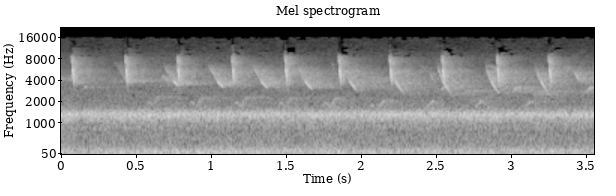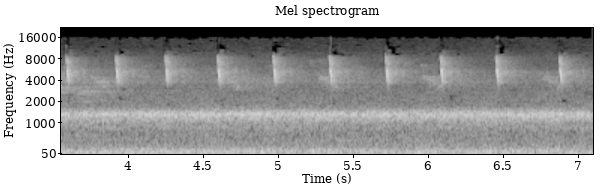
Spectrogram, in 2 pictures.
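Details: Periodical cicadas, surfaced in 2021 after a 17-year hiding, sustain a flat droning hum, with a bird repeating bright, high, descending chirps at an even pace of about two and a half per second.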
